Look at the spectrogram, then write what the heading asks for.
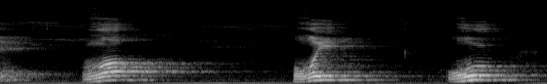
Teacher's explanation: غین اور خا متحرک کو منہ بھر کے پڑھا جائے گا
